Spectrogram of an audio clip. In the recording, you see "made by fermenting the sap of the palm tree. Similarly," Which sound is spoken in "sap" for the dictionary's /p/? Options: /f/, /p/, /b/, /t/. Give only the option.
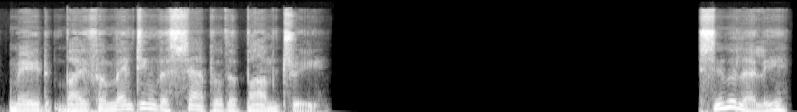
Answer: /p/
